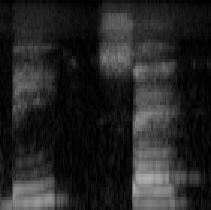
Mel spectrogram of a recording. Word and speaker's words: bíceps: Então, a gente separa bíceps em duas sílabas, tá? Ela é uma palavra dissílaba, ela tem 2 sílabas. A gente separa bíceps. E aí ela, de fato, recebe acento no bi, mas é porque ela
